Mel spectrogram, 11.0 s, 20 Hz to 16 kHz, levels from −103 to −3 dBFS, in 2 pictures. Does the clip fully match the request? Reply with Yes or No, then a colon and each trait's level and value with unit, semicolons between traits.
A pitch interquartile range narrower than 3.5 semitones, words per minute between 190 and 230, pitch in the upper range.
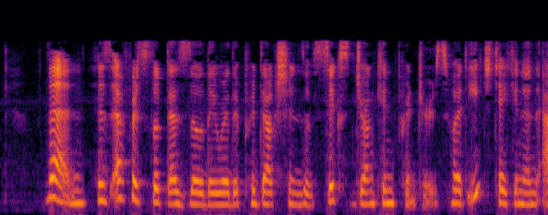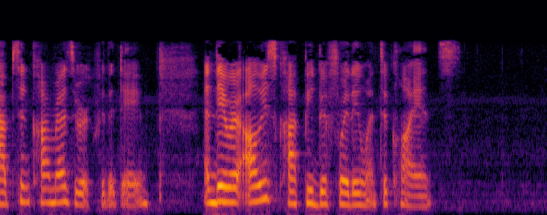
Yes: average, 3.1 semitones; average, 195 wpm; high, 220 Hz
